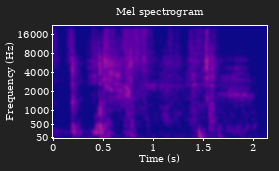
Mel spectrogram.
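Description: Quiet, close snipping and crisp rustling of thin wafer paper being cut with scissors, a few irregular cuts in a row.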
